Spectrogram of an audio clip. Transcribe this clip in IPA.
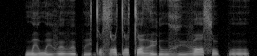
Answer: w ɨ˦ w ɨ˩˧˩ β ɵ˥˩ β ɵ˥˩ p ɨ˩˧˩ d ɨ˩ zˤ ɵ˩˧˩ dˤ ɵ˦ tˤ ʉ˦ ð ʉ˦ ɾ u˩˧˩ ɣ ʉ˦ β a˥˩ sˤ u˦ p o˩˧˩

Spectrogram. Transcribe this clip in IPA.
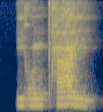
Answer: j o˧ n pʰ a˥˩ j

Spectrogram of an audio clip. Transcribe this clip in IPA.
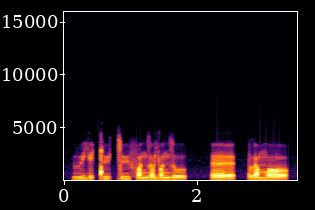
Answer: β y j e ǃ y ǀ y f ɒ n z ɔ j ɔ n z o | ɜ | l ɒ m ɔ

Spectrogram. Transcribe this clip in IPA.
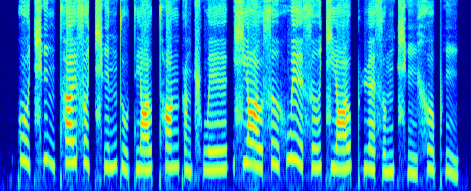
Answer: k o˥˧ ʊ̯ t͡ɕʰ i˥˩ ŋ t̪ʰ a˥ ɪ̯ s ɤ˥˩ t͡ɕʰ i˧˥ n t̪ u˨˩ t̪ j ɑ˧˥ ʊ̯ t̪ʰ ɑ˥ ŋ k ɑ˨ ŋ ʈ͡ʂʰ w e˥ ɪ̯ | ɕ j ɑ˥˧ ʊ̯ s ɹ̩˥˧ x w e˥˩ ɪ̯ s ɹ̩˧˥ t͡ɕ j ɑ˧˥ ʊ̯ pʰ ɥ ɛ˥˩ s ʊ˧˥ ŋ t͡ɕʰ i˨˩ x ɤ˥˧ pʰ i˥˩

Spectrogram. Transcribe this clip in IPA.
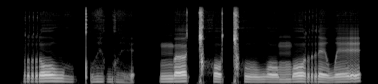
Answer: r o w ṳ kʷʼ e̤ ɡʷ e̤ | m œ ǀʰ o ǀʰ u w o m o r e w e

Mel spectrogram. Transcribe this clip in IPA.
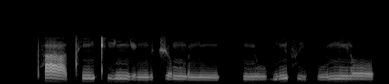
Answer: pʰ aː˦˨ tʰ ĩ˦ kʰ i˦ ɲ e˨ ŋ ʊ˨ t͡ʃ o˦ ŋ ʊ˨ n ĩ˨ | n uː˨ b ĩ˦ f i˨ p u˨˦ n ĩ˦ ɾ o˦

